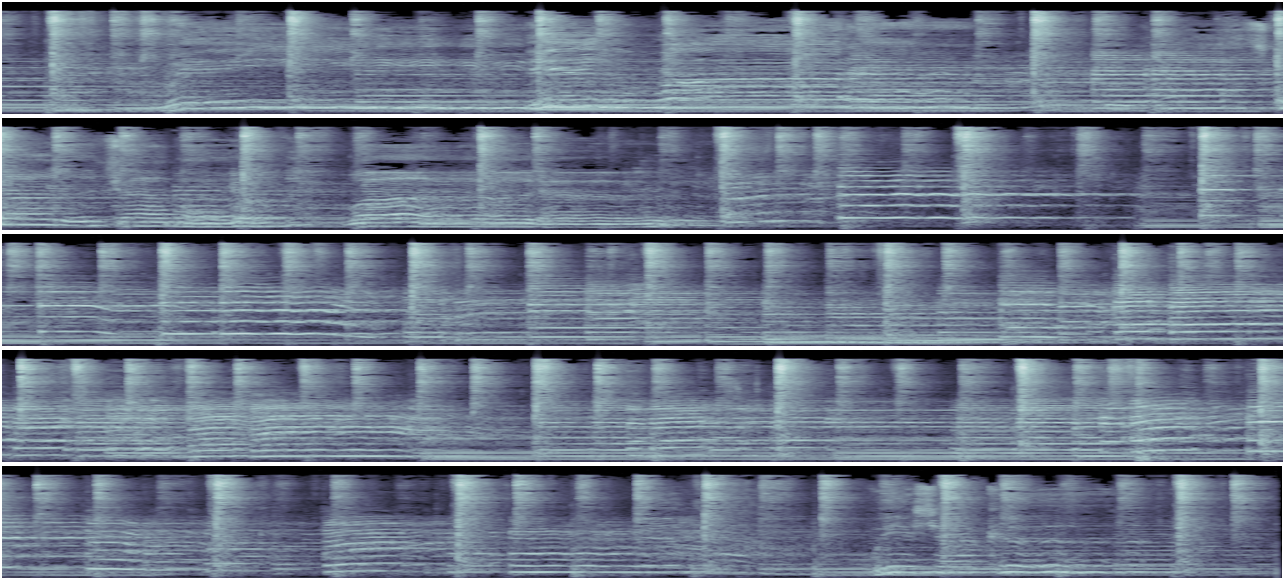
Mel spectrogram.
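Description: Live blues instrumental break: electric slide guitar playing gliding, bending lines over a drum kit keeping a steady beat with cymbals. The band eases off briefly about twelve seconds in, then builds back up.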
